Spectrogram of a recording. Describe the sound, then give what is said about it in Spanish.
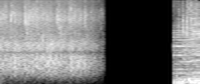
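A church audience applauds the Lord, a dense, steady wash of clapping that stops abruptly after about a second, followed by silence and then a sudden loud, fuller sound. “Dele un aplauso en esta hora al Señor.”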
